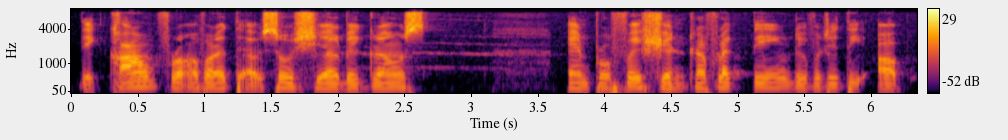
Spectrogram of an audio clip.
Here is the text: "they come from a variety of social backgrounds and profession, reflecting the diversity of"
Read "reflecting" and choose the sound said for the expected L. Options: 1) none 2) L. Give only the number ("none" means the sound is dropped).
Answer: 2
